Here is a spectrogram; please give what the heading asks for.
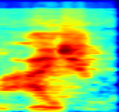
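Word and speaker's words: מעשר: It means 10th in the Hebrew, and it's pronounced ma'ashra.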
